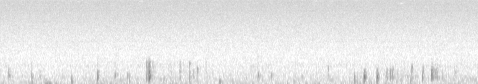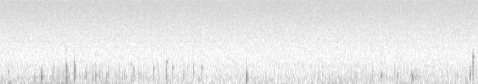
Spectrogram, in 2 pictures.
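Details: Morning stomach growling: soft, irregular low gurgles and rumbles over a quiet background; ordinary borborygmi from gas and fluid moving through the gut.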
